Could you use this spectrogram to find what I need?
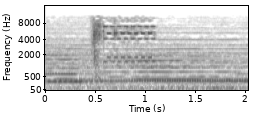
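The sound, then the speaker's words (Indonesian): A mobile phone ringtone for an incoming call plays as a steady electronic tone with a bright swooshing accent near the start. It is moderately loud, with no voices. “Ada panggilan masuk. Kulihat di handphoneku ada nomor tidak dikenal.”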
